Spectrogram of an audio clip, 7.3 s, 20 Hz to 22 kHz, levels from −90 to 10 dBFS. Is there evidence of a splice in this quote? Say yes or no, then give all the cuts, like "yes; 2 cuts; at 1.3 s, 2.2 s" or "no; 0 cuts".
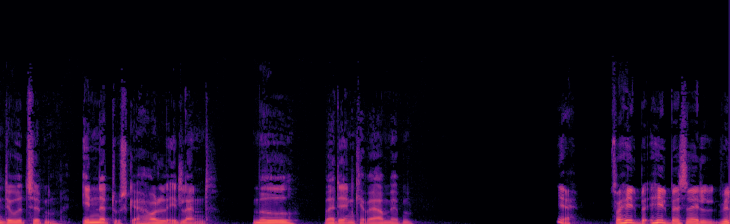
no; 0 cuts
